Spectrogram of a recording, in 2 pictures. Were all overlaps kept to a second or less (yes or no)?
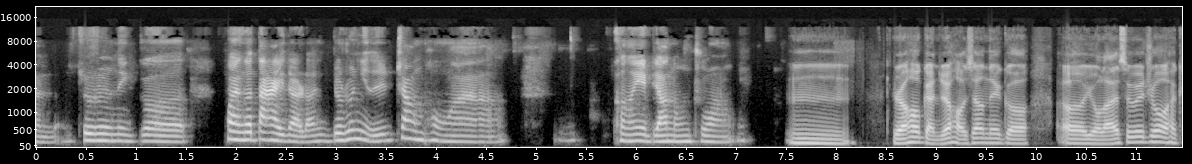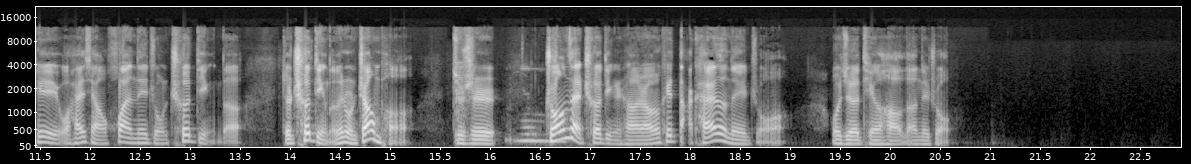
yes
